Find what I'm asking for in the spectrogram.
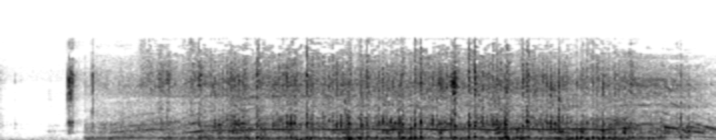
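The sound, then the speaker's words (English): An electric mixer whirs through lemon pudding cake batter. The motorized drone starts abruptly and holds steady and loud, then cuts off just before the end. “we're just going to keep mixing. We're almost there, and then we're going to be done with this really, really quick.”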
